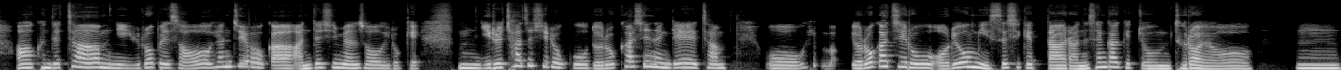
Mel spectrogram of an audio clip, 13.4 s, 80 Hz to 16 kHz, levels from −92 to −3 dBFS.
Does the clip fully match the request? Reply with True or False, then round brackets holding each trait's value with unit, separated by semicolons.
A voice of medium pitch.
False (195 Hz)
